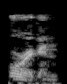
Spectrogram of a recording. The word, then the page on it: Oregon: American English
